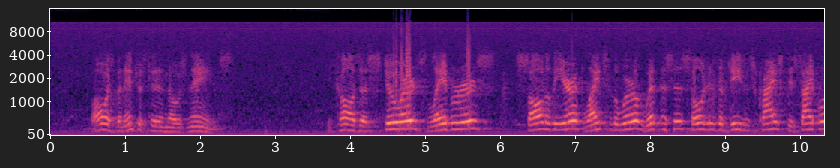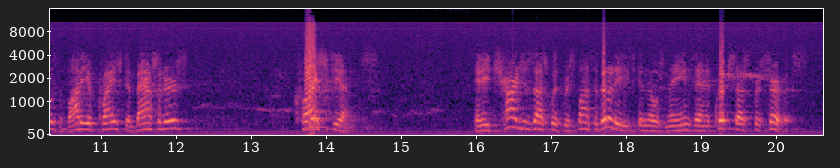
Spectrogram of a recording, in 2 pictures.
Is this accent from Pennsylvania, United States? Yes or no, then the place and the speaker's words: yes; Pittsburgh, Pennsylvania, United States; as I grew up in Pittsburgh with Dr. Klotz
